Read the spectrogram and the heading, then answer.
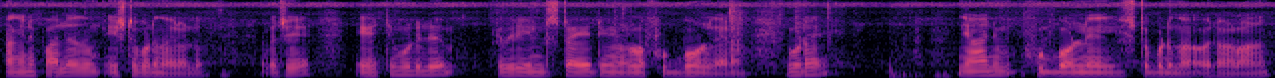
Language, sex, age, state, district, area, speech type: Malayalam, male, 18-30, Kerala, Thiruvananthapuram, rural, spontaneous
